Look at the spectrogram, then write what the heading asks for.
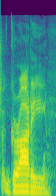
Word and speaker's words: Grotti: This next image, very low angle, Jeff Grotti, and I remember him from last time, rhymes with karate.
